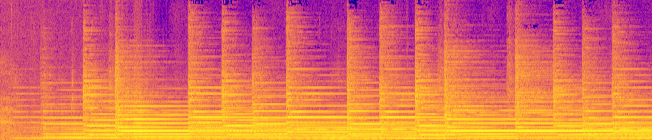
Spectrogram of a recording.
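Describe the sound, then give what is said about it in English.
The large Big Ben clock tower bells in London ring out a chiming melody, a dozen or so loud, evenly paced strikes whose resonant tones overlap and linger, with no voices present. “I want you to hear the chimes. Can we play that audio file? Listen to the chimes.”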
